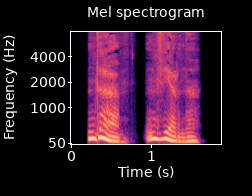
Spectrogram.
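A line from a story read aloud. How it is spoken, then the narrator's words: Quiet. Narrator (Russian): сказала она тихо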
